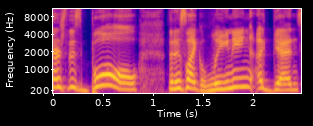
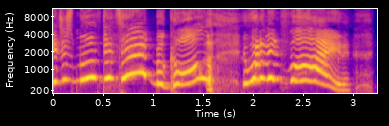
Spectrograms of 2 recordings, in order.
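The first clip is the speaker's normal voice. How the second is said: shrill, squeaky, very high, loud voice; 5 dB louder than usual. Retelling what Dustin said after the bull turned its head, high-pitched Dustin imitation. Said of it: "Dustin didn't obviously talk in that high pitch of voice".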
